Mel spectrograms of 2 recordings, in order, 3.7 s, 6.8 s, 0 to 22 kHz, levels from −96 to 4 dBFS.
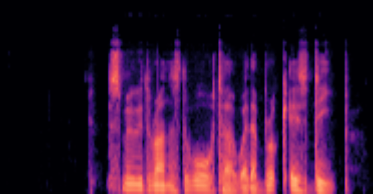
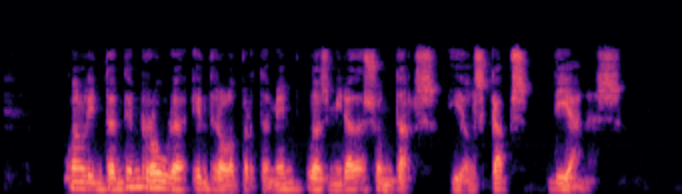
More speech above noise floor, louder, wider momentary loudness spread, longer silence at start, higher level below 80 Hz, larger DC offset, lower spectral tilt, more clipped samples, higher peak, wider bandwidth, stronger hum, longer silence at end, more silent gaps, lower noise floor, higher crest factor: about the same, 67 dB vs 67 dB; about the same, -21 LUFS vs -23 LUFS; second, 4 LU vs 11 LU; first, 1.1 s vs 0.65 s; first, -44 dBFS vs -60 dBFS; neither; about the same, -5.5 dB/octave vs -4.5 dB/octave; neither; first, 0 dBFS vs -4 dBFS; first, 9.4 kHz vs 8.4 kHz; neither; second, 0.4 s vs 0.65 s; neither; about the same, -87 dBFS vs -89 dBFS; about the same, 22 dB vs 18 dB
